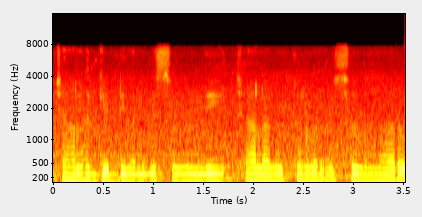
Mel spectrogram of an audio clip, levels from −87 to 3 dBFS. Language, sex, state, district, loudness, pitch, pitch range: Telugu, male, Andhra Pradesh, Anantapur, -15 LUFS, 140 Hz, 135-140 Hz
